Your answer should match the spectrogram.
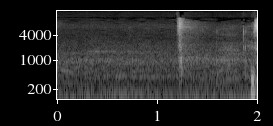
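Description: Pause in a man's talk: low steady room hum, broken by a single sharp click a little past a second in, before his voice starts again at the very end.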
